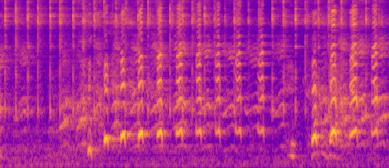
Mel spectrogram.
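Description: Toy drumsticks tap a small drum.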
